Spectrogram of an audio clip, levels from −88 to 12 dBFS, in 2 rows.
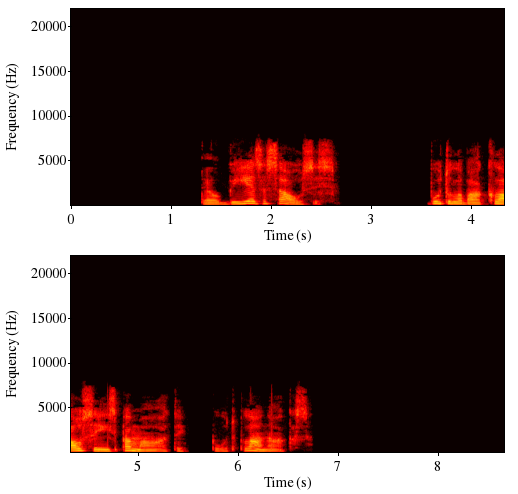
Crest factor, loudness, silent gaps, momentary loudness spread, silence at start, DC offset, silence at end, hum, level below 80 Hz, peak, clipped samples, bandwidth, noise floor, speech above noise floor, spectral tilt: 24 dB; -28 LUFS; 2.73-3.56 s, 5.52-5.74 s; 19 LU; 1.3 s; under 0.1%; 1.95 s; none; -70 dBFS; -6 dBFS; under 0.1%; 7.8 kHz; under -90 dBFS; over 62 dB; -5 dB/octave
